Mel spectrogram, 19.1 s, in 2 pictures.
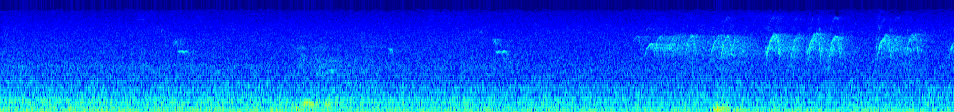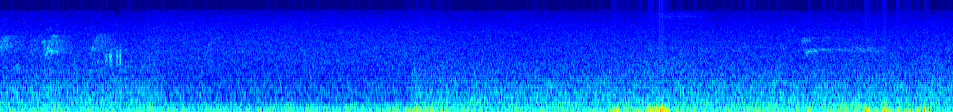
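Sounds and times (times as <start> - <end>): low outdoor rumble: 0.0 - 19.0
low thump: 7.1 - 7.5.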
